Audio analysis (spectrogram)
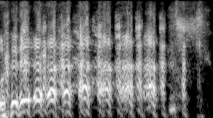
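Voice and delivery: very high squealing laugh. Real, not acted. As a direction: let out a high cackle. Laughing at the memory.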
